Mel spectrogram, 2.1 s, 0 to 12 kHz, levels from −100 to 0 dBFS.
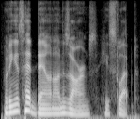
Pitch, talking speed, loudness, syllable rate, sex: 110 Hz, 255 wpm, -18 LUFS, 5.2 syllables/s, male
